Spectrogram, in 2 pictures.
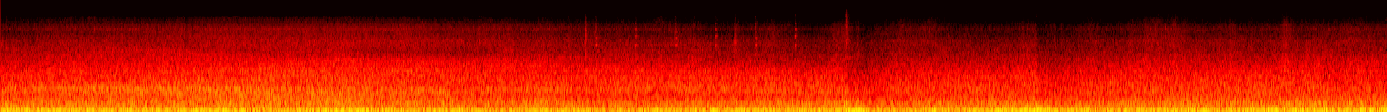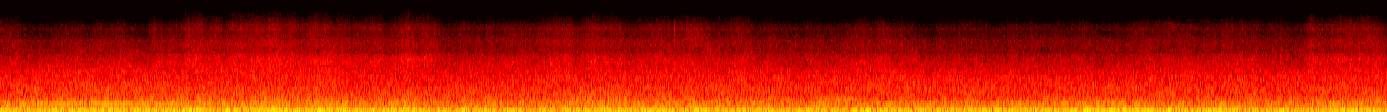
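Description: A car's engine and tyres rumble steadily on a motorway, heard from inside.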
